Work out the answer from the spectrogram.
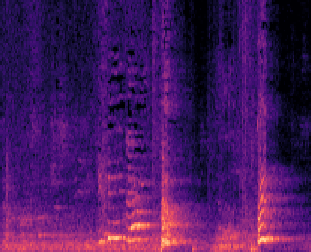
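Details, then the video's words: Female Rottweiler puppy, angry after being given dry kibble again instead of canned food, protests with short yelping whines and grumbly vocal bursts in a home, interspersed with a person talking. "Puppy Angry About Dry Food"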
